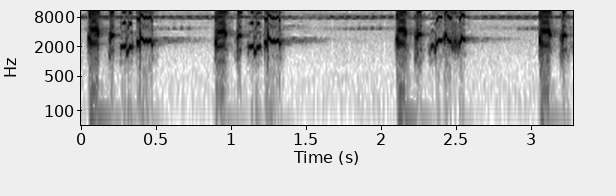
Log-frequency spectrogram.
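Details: Ruby-throated bulbul (kutilang emas) singing in full gacor isian style: short bursts of quick chirped and whistled notes, about three phrases in three seconds, with brief silences between.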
